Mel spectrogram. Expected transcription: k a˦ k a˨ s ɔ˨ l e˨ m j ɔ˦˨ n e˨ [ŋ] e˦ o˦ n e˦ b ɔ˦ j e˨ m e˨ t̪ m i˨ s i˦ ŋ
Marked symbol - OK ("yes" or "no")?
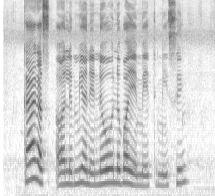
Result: no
